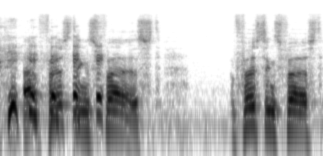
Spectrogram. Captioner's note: laughter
